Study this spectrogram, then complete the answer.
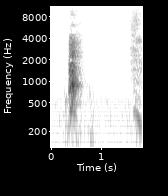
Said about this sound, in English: I'm going to kill this dog. I might, the Humane Society might come get me. Stop barking. Oh my God. Hey, be quiet.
